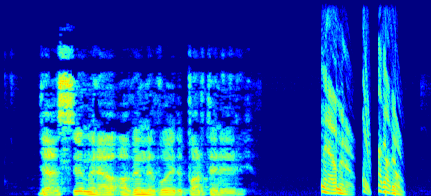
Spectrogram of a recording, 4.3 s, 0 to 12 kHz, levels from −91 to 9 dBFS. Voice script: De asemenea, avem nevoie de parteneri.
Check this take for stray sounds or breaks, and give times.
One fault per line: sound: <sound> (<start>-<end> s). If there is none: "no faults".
sound: chirp (3.2-4.1 s)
